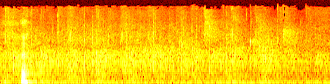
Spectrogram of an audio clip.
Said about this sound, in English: Yeah, you can clap about that if you're excited about it.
